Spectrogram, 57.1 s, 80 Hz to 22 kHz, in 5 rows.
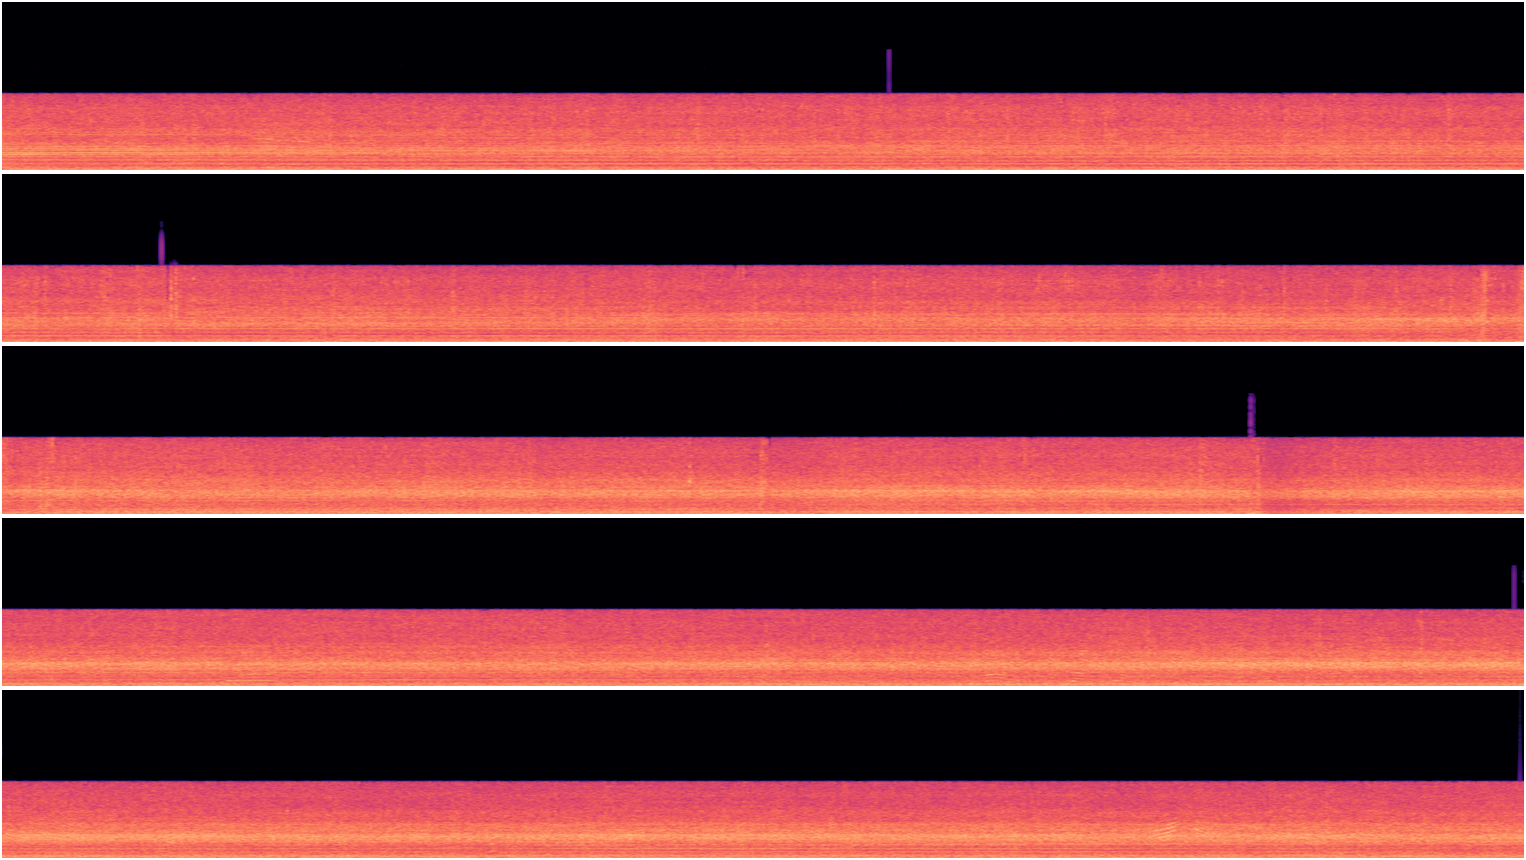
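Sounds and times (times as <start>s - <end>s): jet engines whining: 0.0s - 57.0s
runway rumble: 10.6s - 32.6s.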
